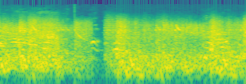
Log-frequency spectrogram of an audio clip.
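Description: Film gunfight sound effects: rapid, dense pistol and revolver shots that drop out briefly about a second in, then resume.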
